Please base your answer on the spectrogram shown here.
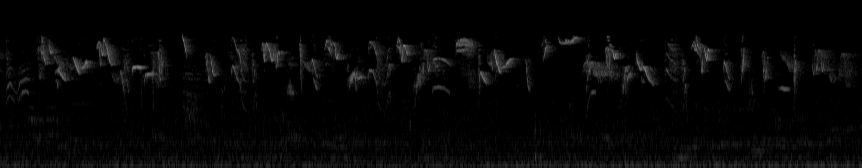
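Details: Whitetip kept as a cage bird in Vietnam pouring out a fast, continuous high-pitched song of chirps, trills and zigzagging whistles in short bursts, lasting around eleven seconds against a quiet background.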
